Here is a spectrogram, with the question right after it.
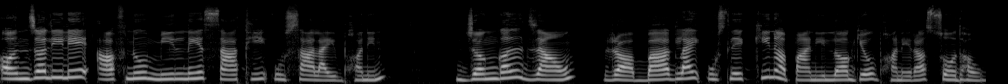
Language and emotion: Nepali, neutral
